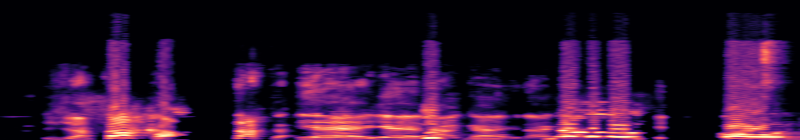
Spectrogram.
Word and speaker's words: Saka: What the guy named that comfort that does one fan thing he rhyme with him. Oh, he named Baka. Baka. Saka.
